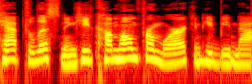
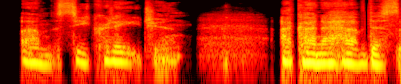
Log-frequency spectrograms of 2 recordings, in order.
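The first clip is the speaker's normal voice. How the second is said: put-on gritty voice, quieter; 5 dB quieter than usual. Reviewing the voice acting, the speaker nitpicks Agent Blaine: gritty Agent Blaine voice. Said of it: "drag your voice through grit".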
